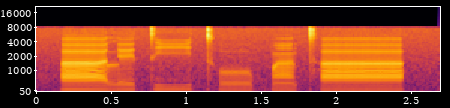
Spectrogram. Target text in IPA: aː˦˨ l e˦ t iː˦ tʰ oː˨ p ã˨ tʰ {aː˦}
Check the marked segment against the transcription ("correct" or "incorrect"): correct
